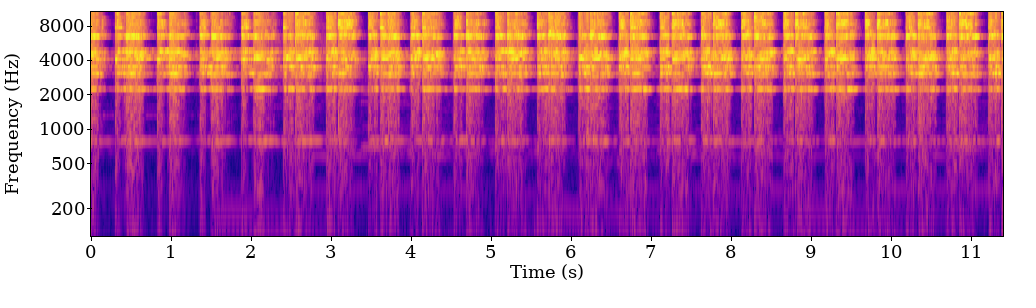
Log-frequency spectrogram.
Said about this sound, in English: As I jingle the bell, it's 12 noon, it's 12 midnight now.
